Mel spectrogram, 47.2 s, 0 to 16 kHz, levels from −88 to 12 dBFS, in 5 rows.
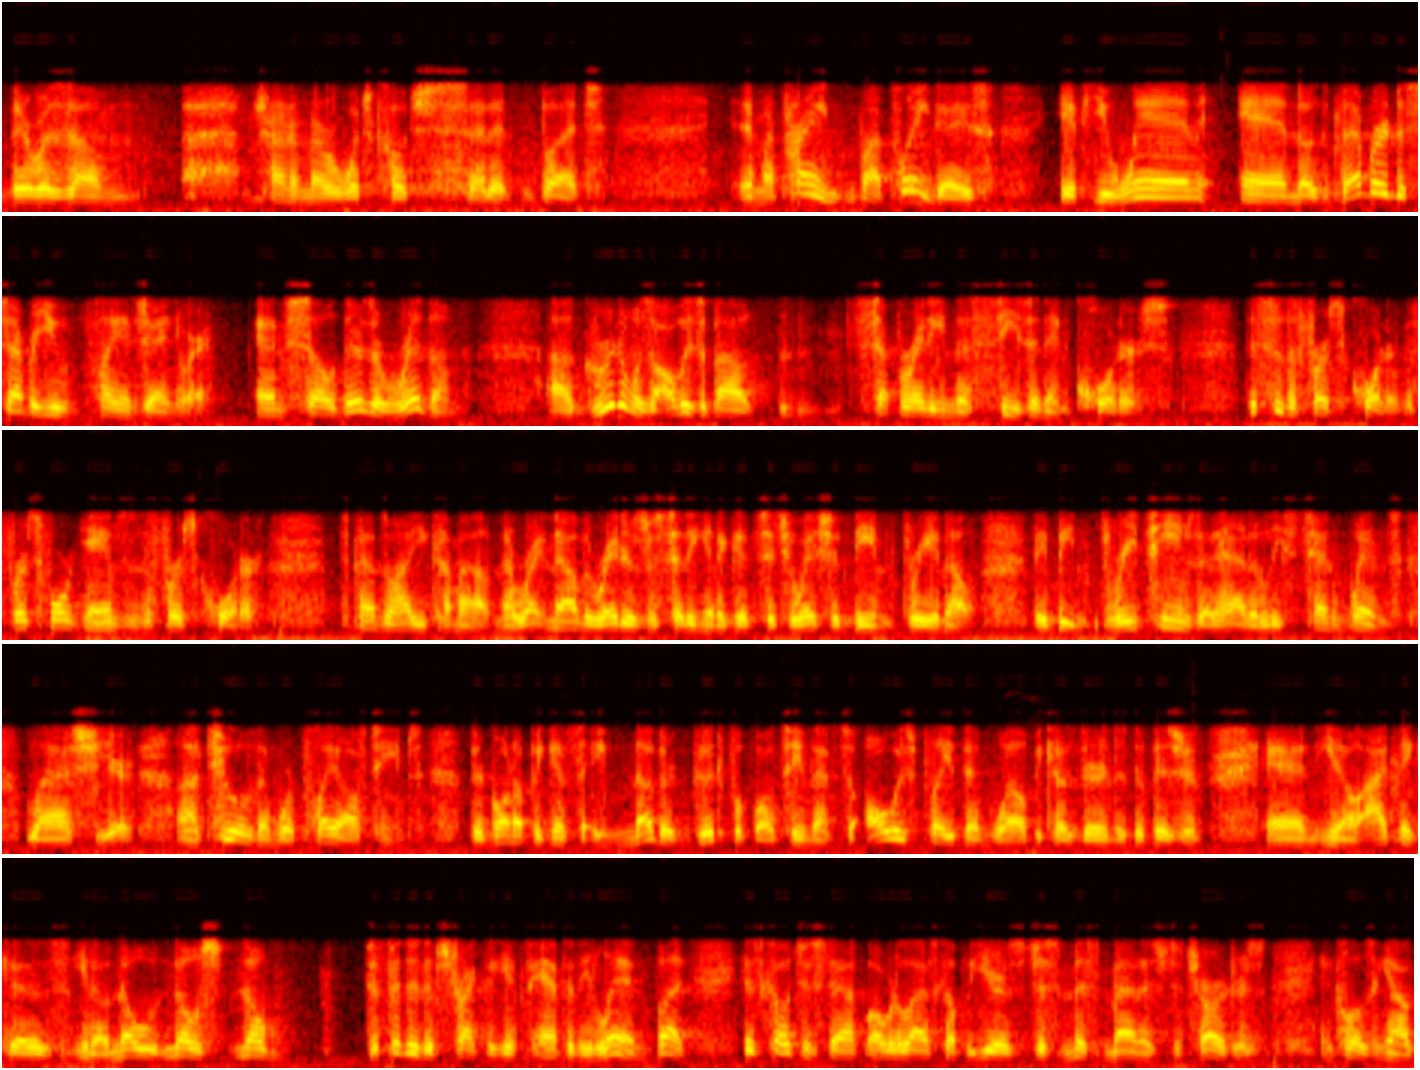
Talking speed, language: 185 wpm, English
